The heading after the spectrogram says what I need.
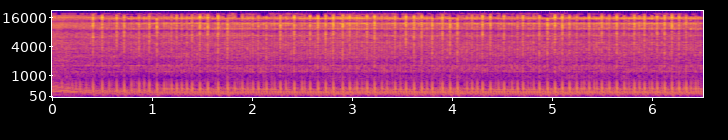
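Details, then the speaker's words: Stihl 066 chainsaw that was starving for fuel in the cut, carb now richened ('fattened up'). A loud full-throttle buzz with a steady gurgling burble rather than a thin scream; it cuts better now, healthy rich four-stroking. "now I just basically fattened it up a little bit and you hear that little girdle I'll show it to you again I'll show you the sound it's cutting better now"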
